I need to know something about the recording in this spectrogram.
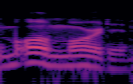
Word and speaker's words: Moradin: Moradin. Yeah, Moradin.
